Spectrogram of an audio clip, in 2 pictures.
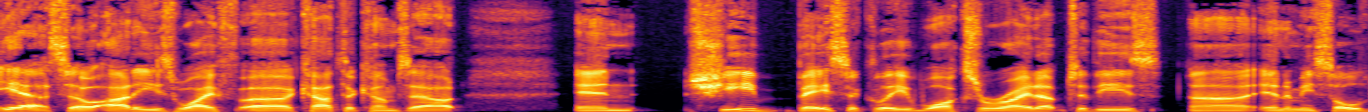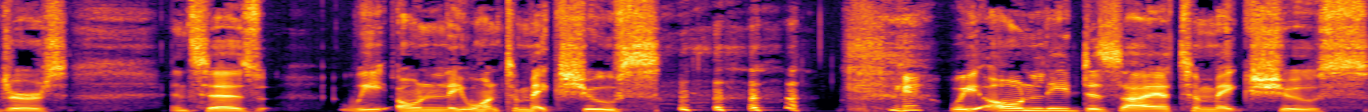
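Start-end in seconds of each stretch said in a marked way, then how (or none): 8.5-13.7 put-on German accent, higher. Retelling a woman's words to enemy soldiers: Colonel Klink voice. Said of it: "Why are you talking like Colonel Klink?".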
